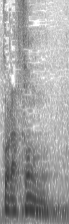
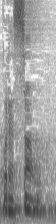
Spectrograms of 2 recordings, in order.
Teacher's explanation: La final es prácticamente igual, la nasalización final es prácticamente igual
